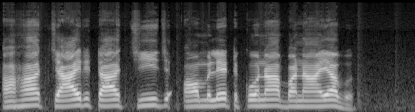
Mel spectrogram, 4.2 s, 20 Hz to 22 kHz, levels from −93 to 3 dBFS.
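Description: No technical faults can be heard anywhere in the recording. The room's background noise sits about 40 dB below the speech, as part of the space where the microphone was placed.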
